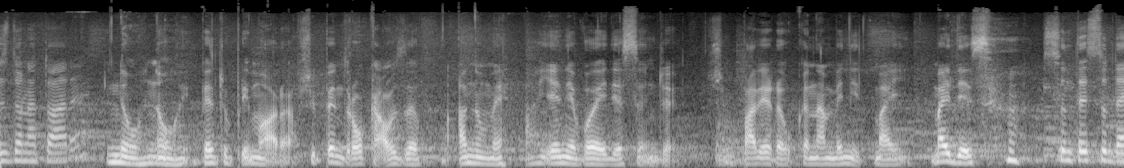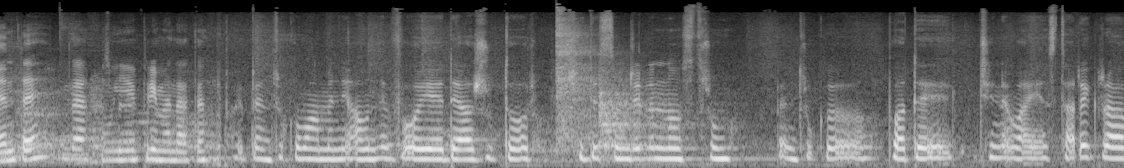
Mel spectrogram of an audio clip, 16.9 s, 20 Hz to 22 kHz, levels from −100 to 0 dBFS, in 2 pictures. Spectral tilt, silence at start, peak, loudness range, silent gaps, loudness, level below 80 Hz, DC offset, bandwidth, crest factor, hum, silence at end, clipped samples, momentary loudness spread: -5.5 dB/octave; 0 s; 0 dBFS; 2 LU; none; -16 LUFS; -54 dBFS; under 0.1%; 18.5 kHz; 16 dB; none; 0 s; under 0.1%; 8 LU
